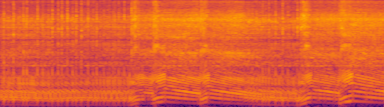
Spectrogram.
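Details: Chainsaw, brand new out of the box, that would not start before a fix: crisp two-stroke note revving cleanly in repeated bursts under cutting load and dropping back without stalling. Healthy running after the fix.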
